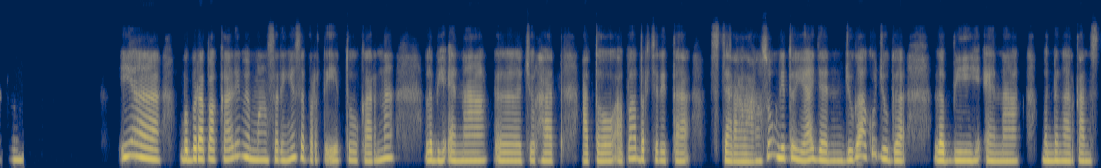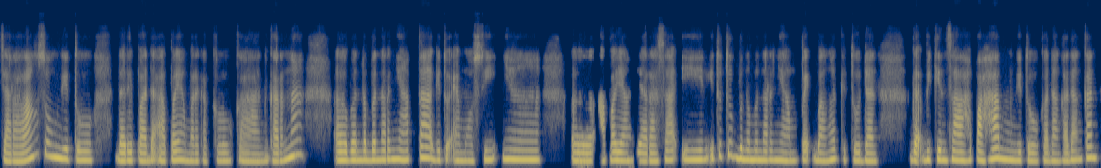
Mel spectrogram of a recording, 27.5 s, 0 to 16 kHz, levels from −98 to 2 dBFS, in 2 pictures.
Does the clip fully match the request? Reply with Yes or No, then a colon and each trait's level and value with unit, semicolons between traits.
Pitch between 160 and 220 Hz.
Yes: medium, 185 Hz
